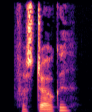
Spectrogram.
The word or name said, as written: forstokket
